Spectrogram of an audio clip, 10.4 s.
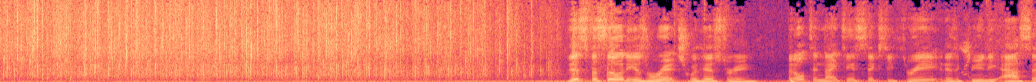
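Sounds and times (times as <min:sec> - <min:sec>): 
audience applause: 0:00.0 - 0:05.6
faint low hum: 0:00.0 - 0:10.3
speech: 0:05.7 - 0:10.3.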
